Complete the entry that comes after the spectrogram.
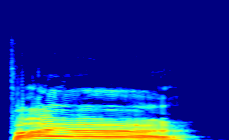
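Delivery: long high yell of alarm; yelled again. A narrator's reading. Group yelling fire a second time, loud yell. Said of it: "I will trouble you once again".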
